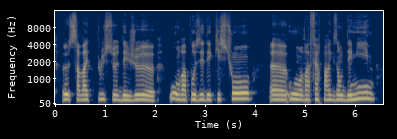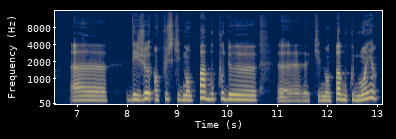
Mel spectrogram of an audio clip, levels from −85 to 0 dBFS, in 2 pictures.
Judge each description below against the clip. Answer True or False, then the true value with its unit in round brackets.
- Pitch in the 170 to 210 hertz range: True (185 Hz)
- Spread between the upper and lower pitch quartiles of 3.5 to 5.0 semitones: False (2.6 semitones)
